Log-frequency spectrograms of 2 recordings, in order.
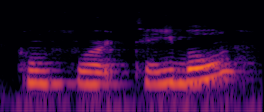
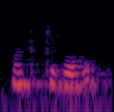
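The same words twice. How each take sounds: First: Every syllable, including the 'or', is pronounced. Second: The 'or' syllable is dropped, making it shorter. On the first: The speaker calls it wrong. "ça se dit pas en anglais" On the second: The speaker calls it right. "Ils vont enlever le, le O R en fait"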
